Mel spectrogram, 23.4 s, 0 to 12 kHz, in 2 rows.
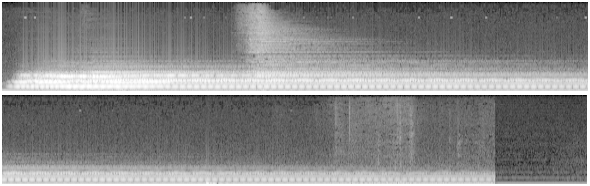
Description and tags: ghost gong 2
cool effect made by dragging a rubber tipped mallet across the gong, instead of striking it. Creates a soft eerie atmosphere.
gear: 2X AKG 451EB,2X RDL STM-2, Casio DA-1 DAT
